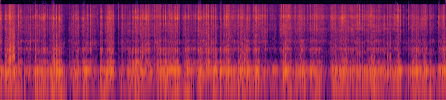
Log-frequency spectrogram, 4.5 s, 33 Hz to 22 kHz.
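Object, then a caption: Perforated metal microphone grille. Fingertips and nails of both hands scratch the hollow, perforated metal mesh grille of a large USB condenser microphone in the style of a Blue Yeti. The result is a dense, continuous, close-up rasping and rubbing with a strong low rumble and a steady tonal hum near 200 Hz. There is almost no bright high end, and the level dips only briefly between strokes.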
